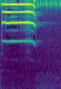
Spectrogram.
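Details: Long-eared Owl fledgling, a chick recently out of the nest, gives a single shrill, squeaky, harmonic-rich begging call lasting about two-thirds of a second, typically heard in the evening, then quiet background hiss.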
